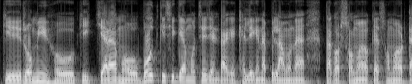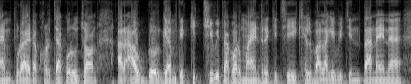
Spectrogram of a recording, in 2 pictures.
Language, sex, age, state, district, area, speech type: Odia, male, 18-30, Odisha, Kalahandi, rural, spontaneous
